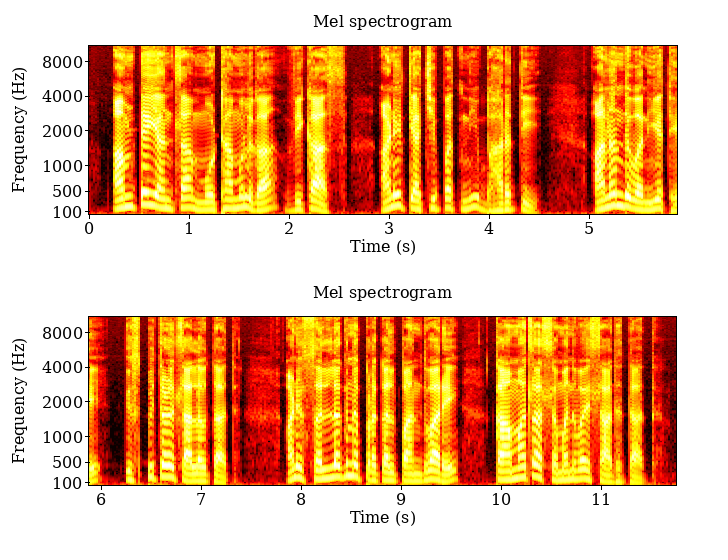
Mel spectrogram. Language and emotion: Marathi, neutral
